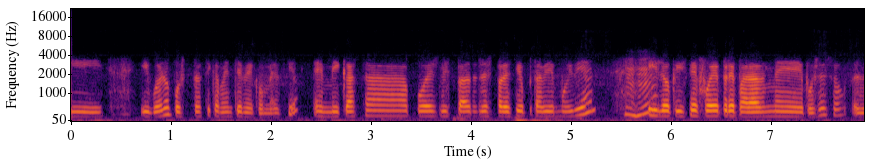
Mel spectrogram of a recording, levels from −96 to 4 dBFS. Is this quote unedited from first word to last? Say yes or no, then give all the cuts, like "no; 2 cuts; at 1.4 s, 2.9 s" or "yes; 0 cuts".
yes; 0 cuts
